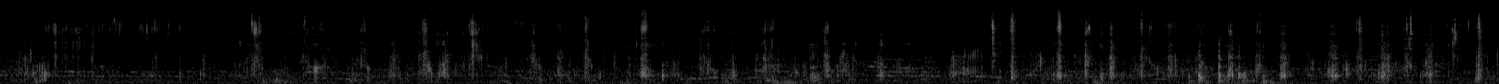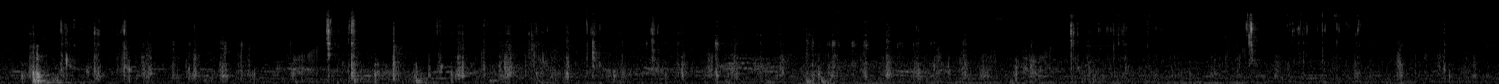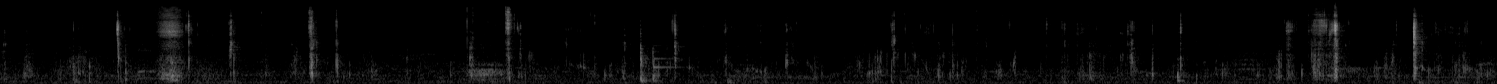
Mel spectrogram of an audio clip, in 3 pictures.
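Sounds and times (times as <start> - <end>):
crunchy chewing and biting: 34.6 - 44.9.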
